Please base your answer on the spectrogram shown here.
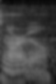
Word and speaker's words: Norville: You said it wrong. It's Norville.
